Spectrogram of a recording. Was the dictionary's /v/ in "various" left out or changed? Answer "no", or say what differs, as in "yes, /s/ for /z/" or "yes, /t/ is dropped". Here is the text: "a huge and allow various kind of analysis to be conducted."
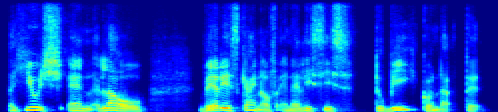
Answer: no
